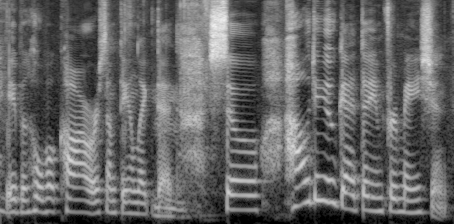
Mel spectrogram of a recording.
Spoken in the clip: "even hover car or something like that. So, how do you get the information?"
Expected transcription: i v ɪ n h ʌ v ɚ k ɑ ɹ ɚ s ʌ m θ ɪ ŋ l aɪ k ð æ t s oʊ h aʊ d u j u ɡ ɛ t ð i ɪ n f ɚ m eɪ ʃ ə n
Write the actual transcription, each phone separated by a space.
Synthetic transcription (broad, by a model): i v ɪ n h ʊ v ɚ k ɑ ɹ ɚ s ʌ m θ ɪ ŋ l aɪ k ð æ t s oʊ h aʊ d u j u ɡ ɛ t ð i ɪ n f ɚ m eɪ ʃ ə n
